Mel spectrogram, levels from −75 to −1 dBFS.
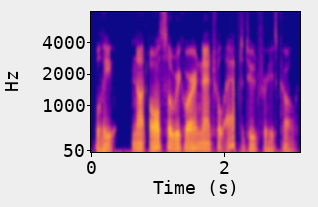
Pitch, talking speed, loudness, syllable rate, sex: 95 Hz, 190 wpm, -19 LUFS, 6.9 syllables/s, male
